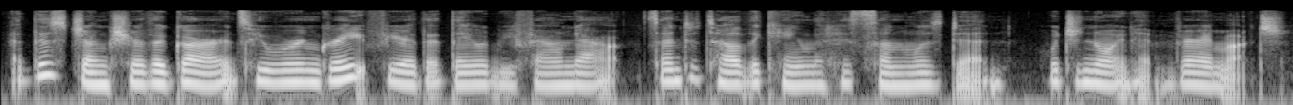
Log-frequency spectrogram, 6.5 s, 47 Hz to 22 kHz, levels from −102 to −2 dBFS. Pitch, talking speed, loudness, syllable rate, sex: 170 Hz, 290 wpm, -19 LUFS, 5.8 syllables/s, female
